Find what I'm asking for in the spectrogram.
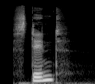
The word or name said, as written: stent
